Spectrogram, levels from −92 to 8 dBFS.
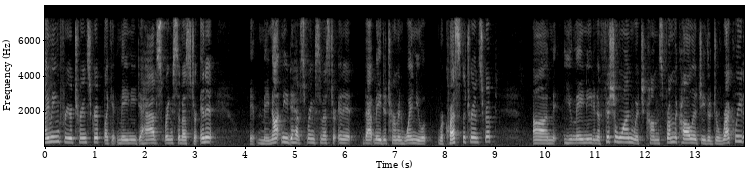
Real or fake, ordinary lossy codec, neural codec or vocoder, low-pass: real; MP3, 64 kbps; none; 7.2 kHz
